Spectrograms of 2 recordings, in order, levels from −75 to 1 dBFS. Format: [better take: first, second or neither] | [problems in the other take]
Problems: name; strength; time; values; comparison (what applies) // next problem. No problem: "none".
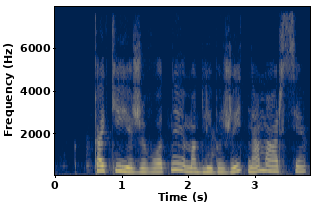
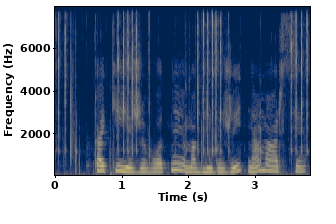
first | background sound (Clock); 9 dB below the speech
